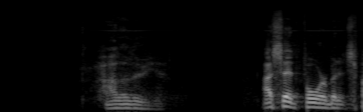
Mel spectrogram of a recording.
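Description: A man speaks with emphasis into a microphone, with pauses between phrases.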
